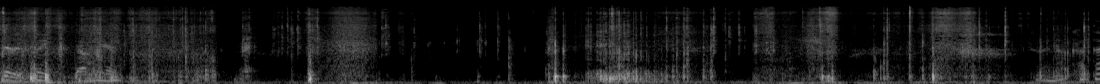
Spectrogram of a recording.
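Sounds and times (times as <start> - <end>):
cardboard box cut and torn: 5.4 - 8.4.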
